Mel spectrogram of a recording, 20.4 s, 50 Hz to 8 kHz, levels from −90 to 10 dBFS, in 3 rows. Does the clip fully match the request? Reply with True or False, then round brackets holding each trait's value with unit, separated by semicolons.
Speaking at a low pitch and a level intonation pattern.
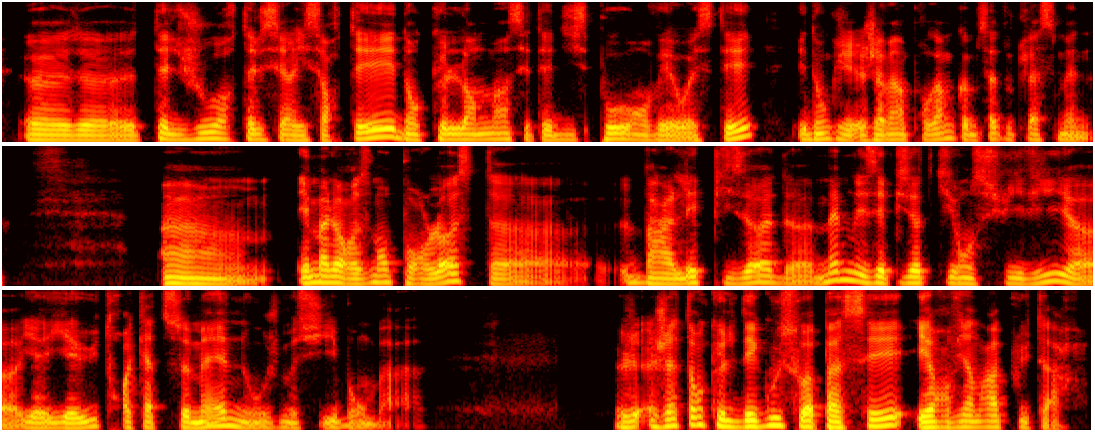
False (115 Hz; 3.2 semitones)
